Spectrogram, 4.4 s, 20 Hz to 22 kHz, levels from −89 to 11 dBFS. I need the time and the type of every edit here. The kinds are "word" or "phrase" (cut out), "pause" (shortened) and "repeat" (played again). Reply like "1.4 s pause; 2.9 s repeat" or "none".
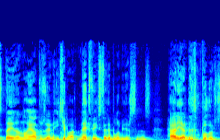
1.3 s word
